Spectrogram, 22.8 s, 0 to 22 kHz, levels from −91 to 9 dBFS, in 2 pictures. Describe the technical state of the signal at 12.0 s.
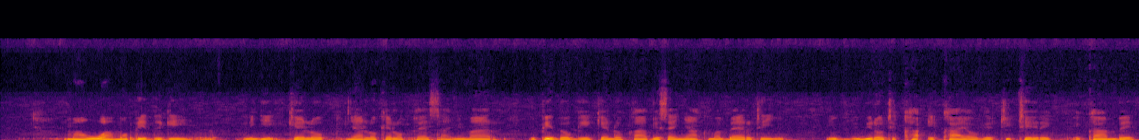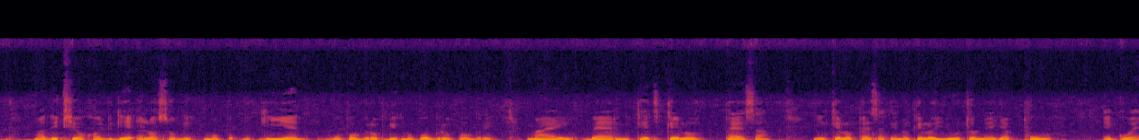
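At 12.0 s the speech signal is intact, with no audible fault at that point.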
